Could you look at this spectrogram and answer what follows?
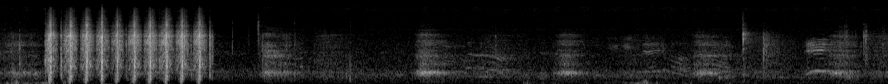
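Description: Airsoft guns rattle during an outdoor airsoft game, firing a rapid burst of about ten sharp cracks at the start, followed by quieter scattered sounds and players talking.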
